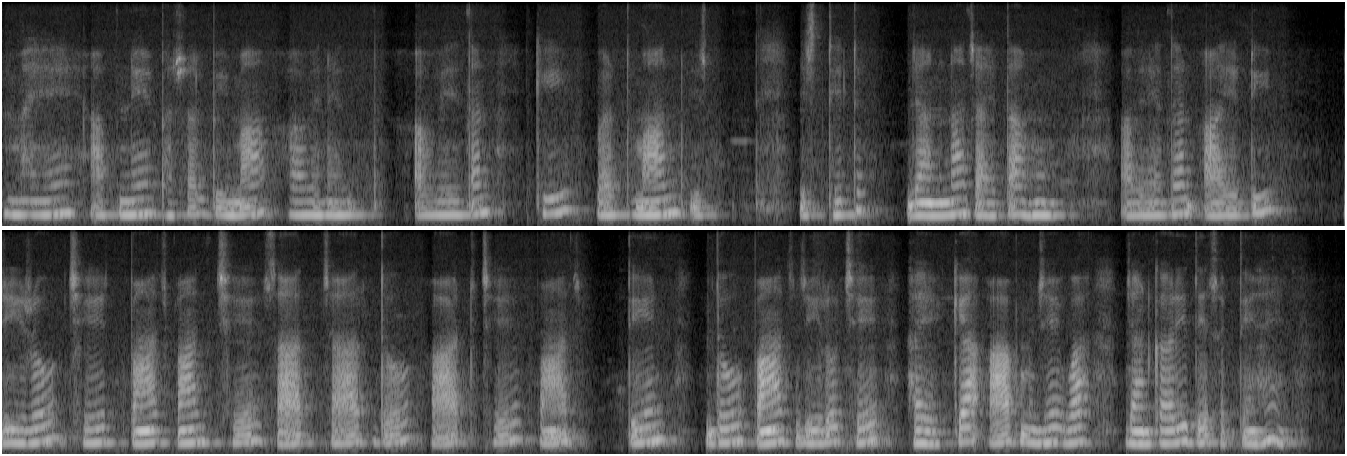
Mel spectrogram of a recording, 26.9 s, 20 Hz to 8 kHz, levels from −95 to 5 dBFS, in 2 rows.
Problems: constant background noise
